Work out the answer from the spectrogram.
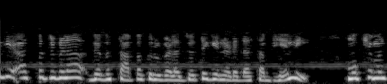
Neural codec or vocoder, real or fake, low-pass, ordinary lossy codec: none; real; 7.2 kHz; none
